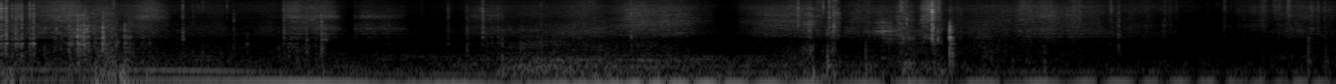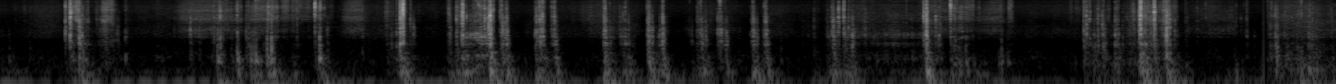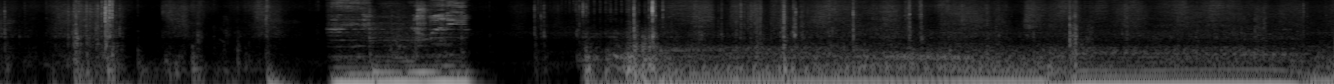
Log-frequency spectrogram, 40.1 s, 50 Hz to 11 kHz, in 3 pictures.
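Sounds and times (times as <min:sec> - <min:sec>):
low steady hum: 0:30.0 - 0:31.6, 0:32.6 - 0:40.0.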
